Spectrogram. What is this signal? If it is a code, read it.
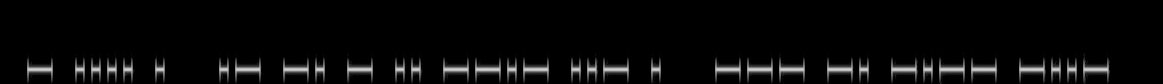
Morse code, heard as a keyed tone, about 15 wpm, 700 Hz. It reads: THE ANTIQUE ONYX
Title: Pangram Challenge v2 - 15wpm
